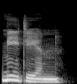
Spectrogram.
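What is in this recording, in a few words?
"median", English, British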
